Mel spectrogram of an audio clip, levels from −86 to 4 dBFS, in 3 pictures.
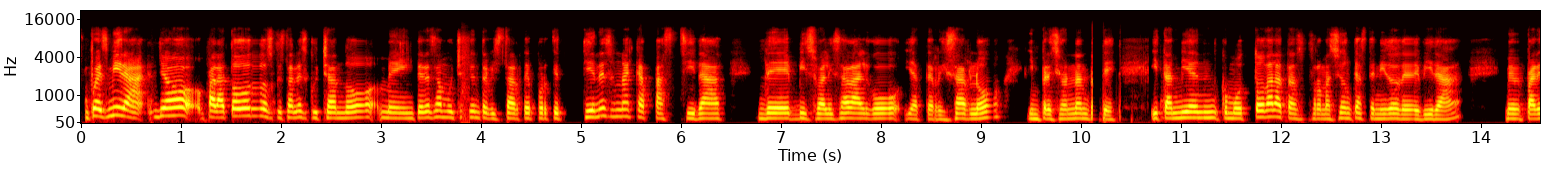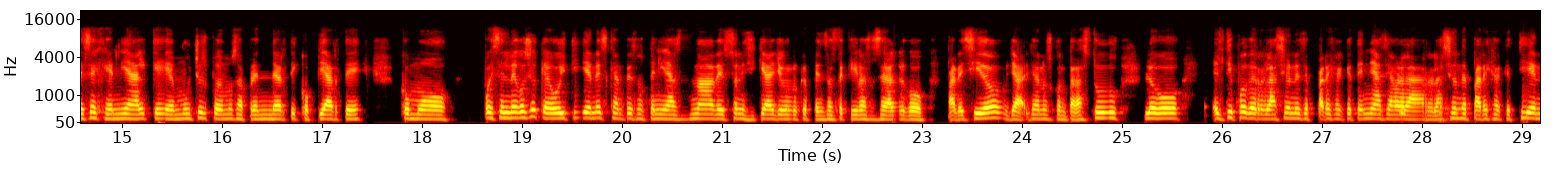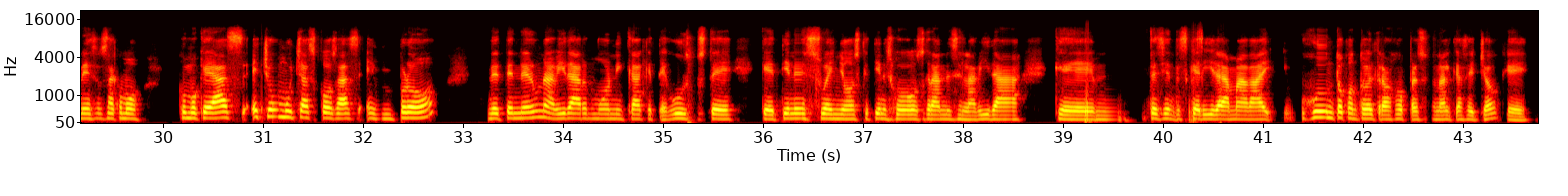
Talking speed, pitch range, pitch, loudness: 185 wpm, 160-190 Hz, 175 Hz, -21 LUFS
